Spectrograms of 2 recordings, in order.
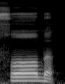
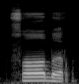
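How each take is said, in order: No difference in how they are said.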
